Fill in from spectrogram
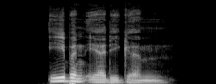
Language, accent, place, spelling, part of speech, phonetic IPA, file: German, Germany, Berlin, ebenerdigem, adjective, [ˈeːbn̩ˌʔeːɐ̯dɪɡəm], De-ebenerdigem.ogg
- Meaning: strong dative masculine/neuter singular of ebenerdig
